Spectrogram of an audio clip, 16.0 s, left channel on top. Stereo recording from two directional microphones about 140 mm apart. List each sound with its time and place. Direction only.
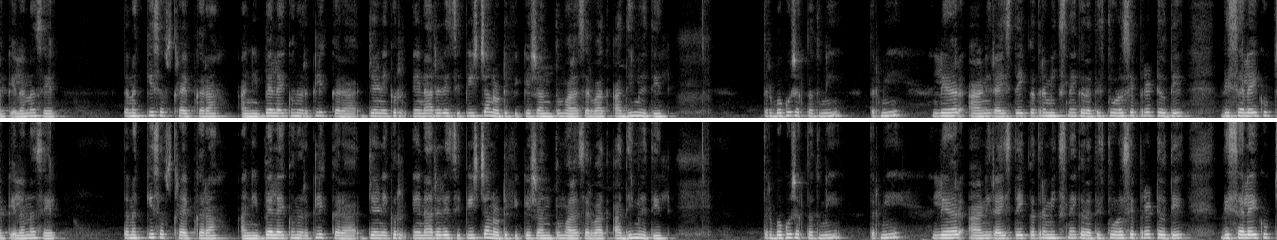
0.1 s a woman's voice: 15° right (ahead or behind)
9.5 s a woman's voice: 10° right (ahead or behind)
